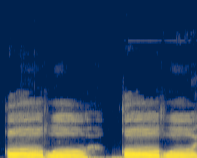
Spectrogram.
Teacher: Huruf menggetarkan punggung ujung lidah ke gusi atas dengan satu getaran.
